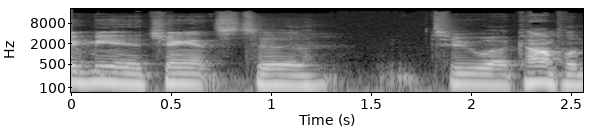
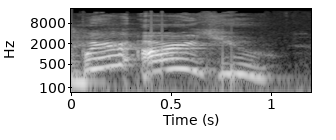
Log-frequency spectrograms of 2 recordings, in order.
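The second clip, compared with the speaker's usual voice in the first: mock very high little-girl yell; 4 dB louder than usual. Repeating their daughter's call: imitating daughter yelling. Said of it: "our daughter yelling".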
